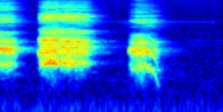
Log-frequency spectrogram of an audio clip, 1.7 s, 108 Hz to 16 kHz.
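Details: Morning crow of a wild chicken, recorded 27 February 2020: the tail of one harsh note, then a long, loud, buzzy note and a short final note that drops in pitch, with silence after.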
